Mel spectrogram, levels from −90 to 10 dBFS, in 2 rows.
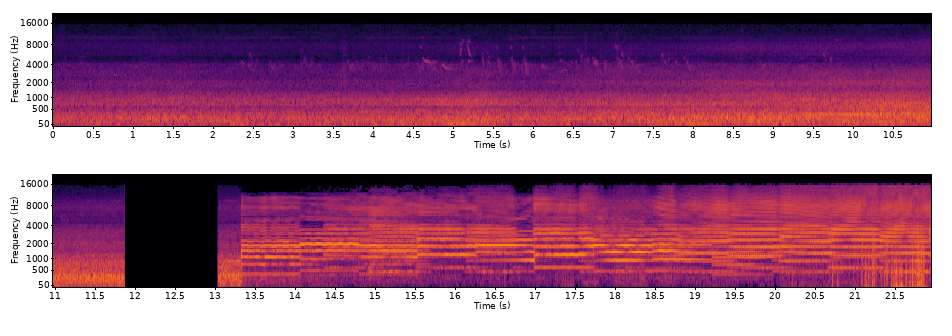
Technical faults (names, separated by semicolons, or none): rebuffering stall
